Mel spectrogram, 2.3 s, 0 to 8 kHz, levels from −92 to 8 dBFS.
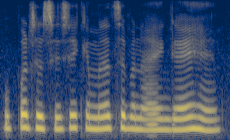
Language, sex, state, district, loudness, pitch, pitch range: Hindi, female, Jharkhand, Garhwa, -15 LUFS, 245 Hz, 230-260 Hz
